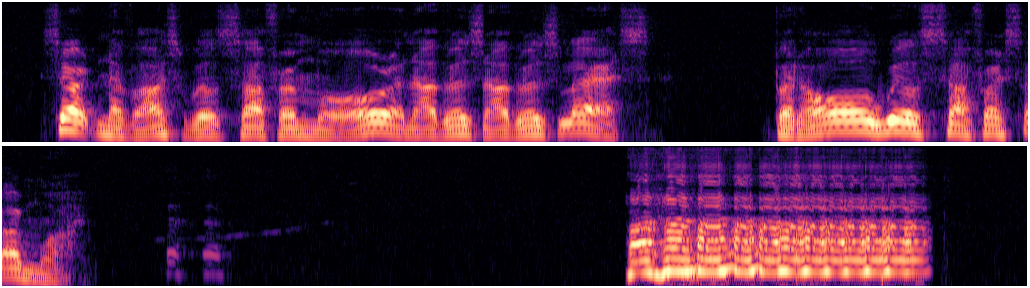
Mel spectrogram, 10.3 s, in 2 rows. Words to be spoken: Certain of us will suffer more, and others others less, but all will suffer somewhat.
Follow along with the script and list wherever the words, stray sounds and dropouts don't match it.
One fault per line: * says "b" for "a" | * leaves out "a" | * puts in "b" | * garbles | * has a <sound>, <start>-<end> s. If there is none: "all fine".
* has a laugh, 5.9-6.9 s
* has a laugh, 8.2-9.8 s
